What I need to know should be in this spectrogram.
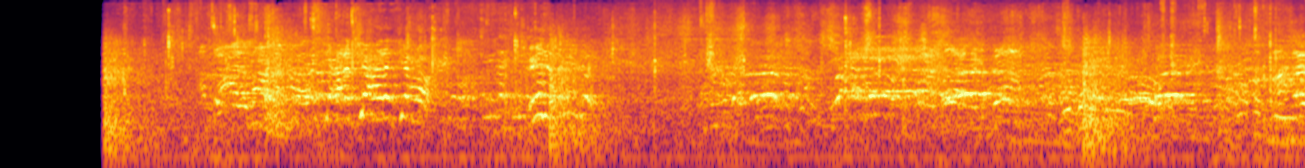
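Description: Young men shout and call out outdoors in the street.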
